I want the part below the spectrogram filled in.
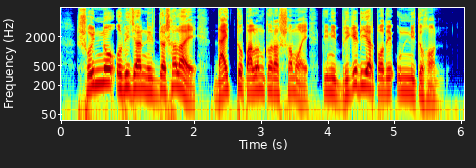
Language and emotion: Bengali, neutral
